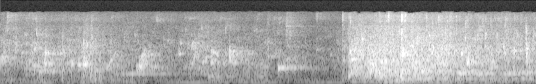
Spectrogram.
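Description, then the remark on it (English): Water sloshing and splashing in a bathtub in the grounds of a Maharaja's palace overlooking the Ganges River valley in India, with a softer, uneven stretch of movement before a louder, steady rush of water takes over for the final second. “Well, this is the way to view the Ganges River, lying in a bathtub, looking out of a window in the grounds of a Maharaja's palace.”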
